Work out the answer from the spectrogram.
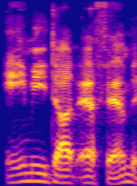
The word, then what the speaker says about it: Aimi: founder and CEO of amy.fm it is Amy right that's how you pronounce it that's correct okay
